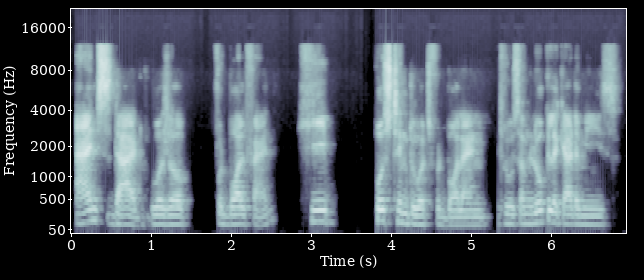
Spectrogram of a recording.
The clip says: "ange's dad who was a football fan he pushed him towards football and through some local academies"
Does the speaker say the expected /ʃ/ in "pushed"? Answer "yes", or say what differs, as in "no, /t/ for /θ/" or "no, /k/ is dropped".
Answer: no, /s/ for /ʃ/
